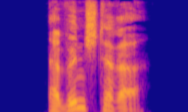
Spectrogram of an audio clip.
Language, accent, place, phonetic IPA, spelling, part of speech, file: German, Germany, Berlin, [ɛɐ̯ˈvʏnʃtəʁɐ], erwünschterer, adjective, De-erwünschterer.ogg
- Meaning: inflection of erwünscht: 1. strong/mixed nominative masculine singular comparative degree 2. strong genitive/dative feminine singular comparative degree 3. strong genitive plural comparative degree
